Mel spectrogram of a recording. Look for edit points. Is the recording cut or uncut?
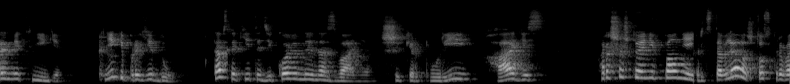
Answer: cut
